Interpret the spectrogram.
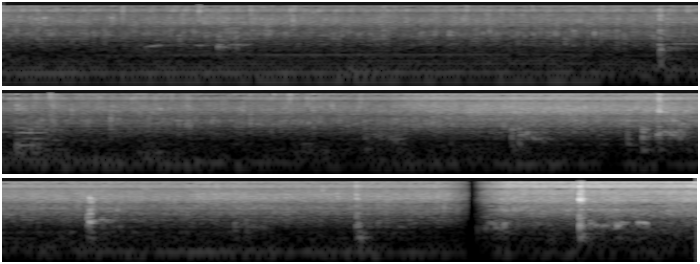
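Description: Eel pieces sizzling as they stir-fry in a metal wok, with a metal spatula scraping and knocking against the pan. The sizzle grows louder past the halfway point, cuts out briefly near the end, then returns louder and closer with more spatula clicks.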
